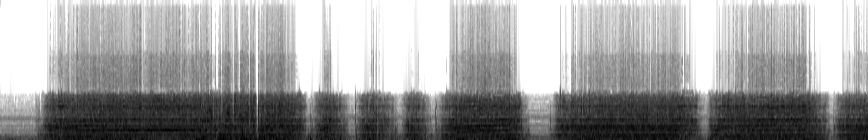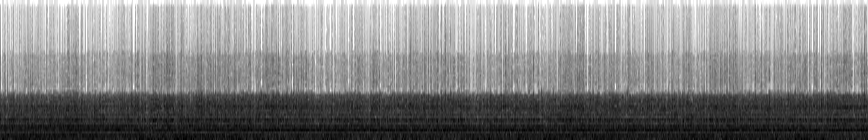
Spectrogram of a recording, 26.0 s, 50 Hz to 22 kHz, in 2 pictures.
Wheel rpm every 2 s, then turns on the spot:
90, 220, 90, 110, 140, 160, 150, 220, 230, 230, 230, 230, 230.
none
